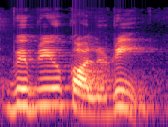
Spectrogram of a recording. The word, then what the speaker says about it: Vibrio cholerae: Common among them is Vibrio cholera, and which causes cholera, or you can say the name could be pronounced as Vibrio cholerae.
